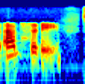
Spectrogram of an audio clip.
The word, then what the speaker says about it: Abcde: Well, and you would think it would just be called A-B-C-D-E. – Right. But it was pronounced Absidy.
